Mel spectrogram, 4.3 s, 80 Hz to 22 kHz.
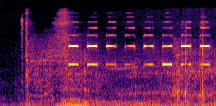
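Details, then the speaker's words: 1995 Mercedes S600 V12 (Japanese import, about 30,000 on the odometer) starting: it catches almost instantly and settles to a smooth, even idle with a light chime overhead. Air pump and pulleys are quiet, which is normal and healthy. "engine is running starts right up always air pump is quiet no noises from any police quiet very nice engine runs really you barely feel it"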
